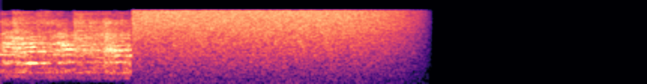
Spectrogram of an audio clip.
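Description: Voices for the first second. Then a steady hiss of static cuts in suddenly, runs for about two seconds, fades out quickly, and gives way to dead silence.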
